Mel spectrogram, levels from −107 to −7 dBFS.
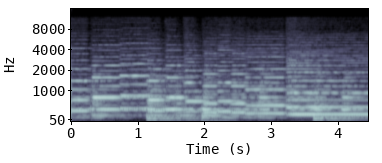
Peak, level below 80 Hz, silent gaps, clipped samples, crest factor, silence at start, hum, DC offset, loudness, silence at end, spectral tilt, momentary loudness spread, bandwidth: -16 dBFS; -62 dBFS; none; under 0.1%; 14 dB; 0 s; none; under 0.1%; -32 LUFS; 0 s; -7 dB/octave; 3 LU; 8.8 kHz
